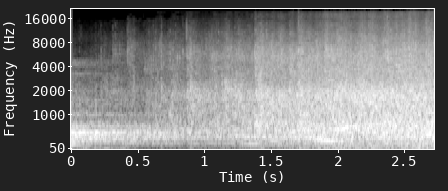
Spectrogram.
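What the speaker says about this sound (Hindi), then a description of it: "So a big round of applause for every woman." An audience at an International Women's Day event on women's empowerment breaks into applause that swells and turns full and steady for the final second or so.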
